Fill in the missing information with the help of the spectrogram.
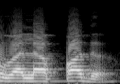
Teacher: قاف کو موٹا پڑھیں گے, دال میں قلقلہ کریں گے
